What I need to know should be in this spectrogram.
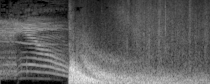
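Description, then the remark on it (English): A falling, whistling tone lasts about a second before a sudden loud bomb-blast sound effect, called "the bomb" on the BM Beauty Show, erupts, its broad roar slowly fading into a long rumbling tail. “I got a little thing around here. We call it the bomb.”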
